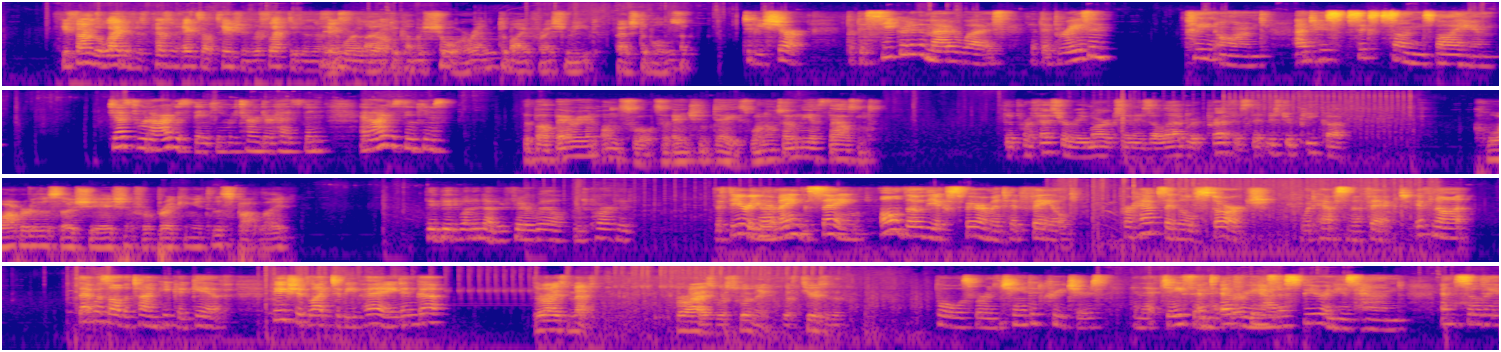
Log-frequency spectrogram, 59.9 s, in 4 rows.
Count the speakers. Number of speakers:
10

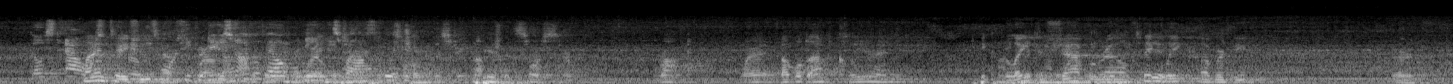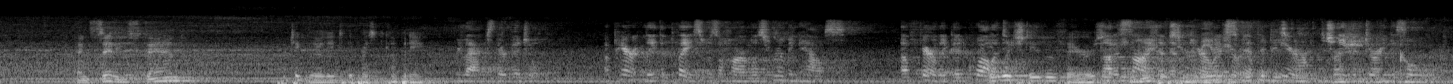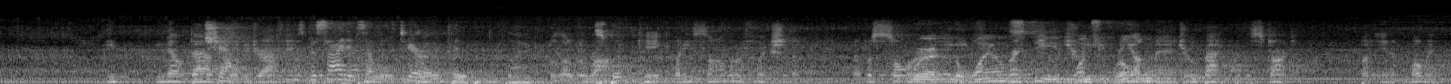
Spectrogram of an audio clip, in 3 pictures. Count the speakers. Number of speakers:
5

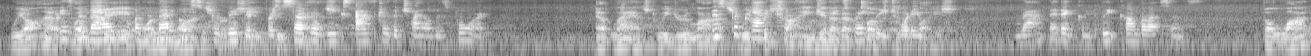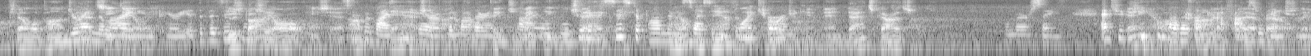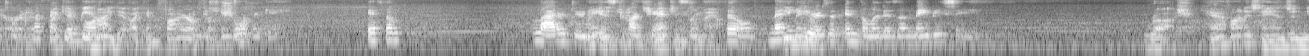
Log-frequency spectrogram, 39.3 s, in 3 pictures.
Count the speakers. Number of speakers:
2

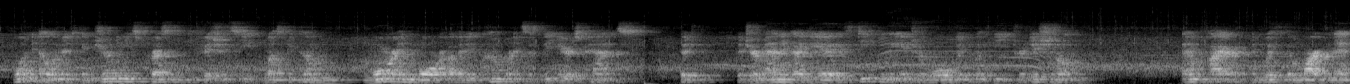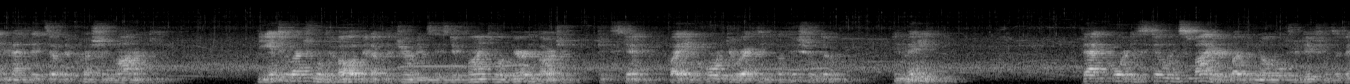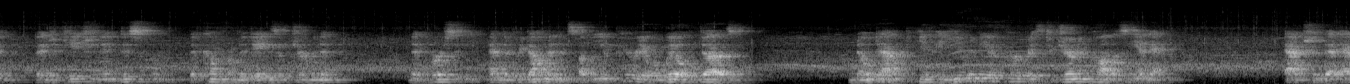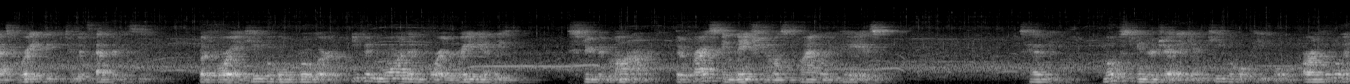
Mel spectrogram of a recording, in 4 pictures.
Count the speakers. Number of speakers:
1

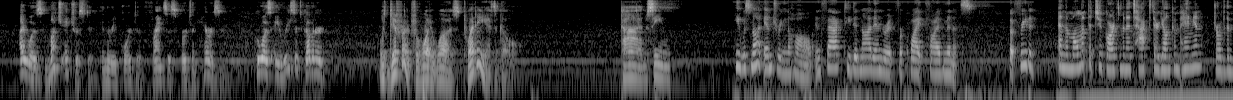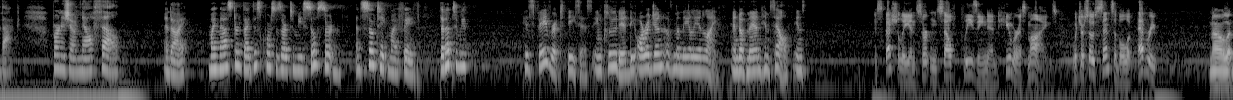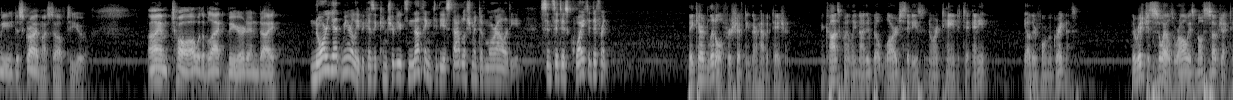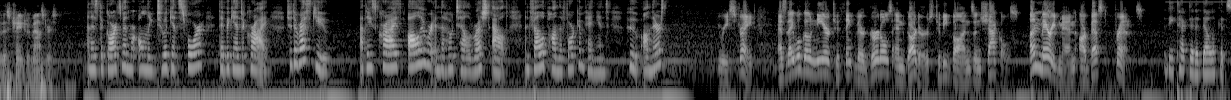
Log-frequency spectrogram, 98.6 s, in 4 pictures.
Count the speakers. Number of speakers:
10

